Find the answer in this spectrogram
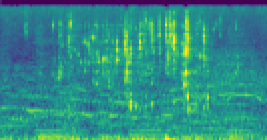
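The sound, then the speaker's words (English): Beer being poured: faint liquid trickling and gurgling with a few small drips and splashes, brief and quiet. “That is the sound of a beer being poured.”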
